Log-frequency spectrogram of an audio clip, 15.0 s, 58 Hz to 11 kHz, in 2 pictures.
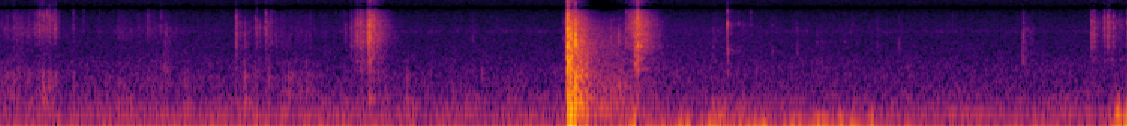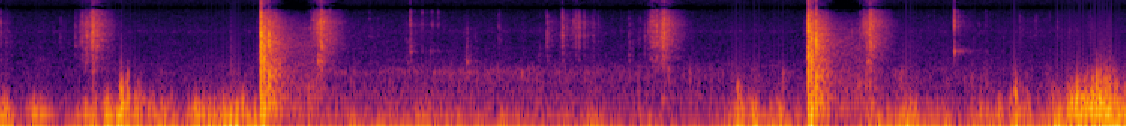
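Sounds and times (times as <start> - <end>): shotgun shots: 3.8 - 4.4, 9.2 - 9.8, 12.9 - 13.5.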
